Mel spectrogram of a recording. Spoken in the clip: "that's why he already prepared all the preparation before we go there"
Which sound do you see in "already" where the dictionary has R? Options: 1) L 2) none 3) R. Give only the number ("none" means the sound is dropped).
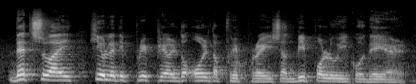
1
